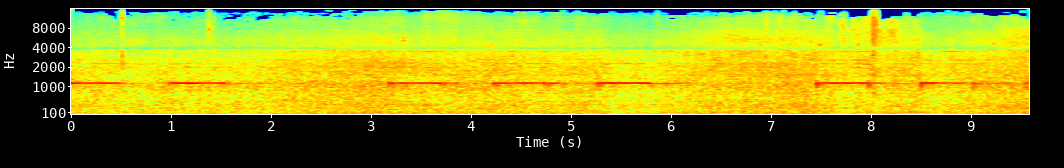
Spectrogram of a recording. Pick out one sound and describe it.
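Traffic rumbles steadily along a busy city street outdoors.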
